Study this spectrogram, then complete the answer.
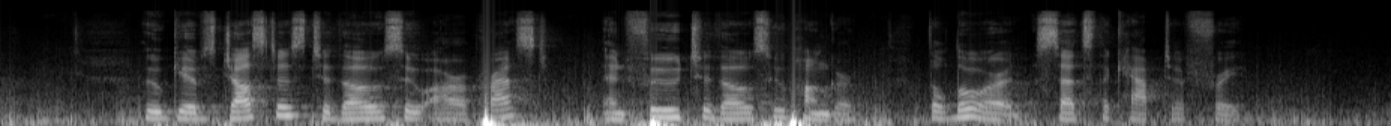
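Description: A woman reads aloud calmly through a microphone.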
